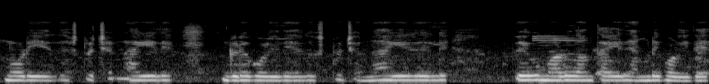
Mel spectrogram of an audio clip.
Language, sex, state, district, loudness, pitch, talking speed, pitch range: Kannada, male, Karnataka, Bijapur, -19 LUFS, 190 Hz, 125 wpm, 185-195 Hz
